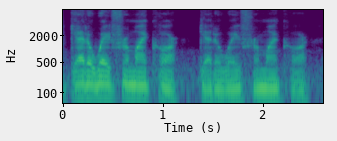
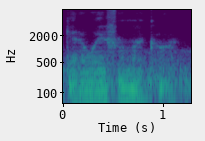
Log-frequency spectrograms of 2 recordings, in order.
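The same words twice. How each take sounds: First: A mild mock yell, barely raised; retelling a shout at people by his car; retold yell. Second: Soft, breathy menacing whisper, much softer; echoing his own shout as a quiet threat. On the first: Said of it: "I'm yelling". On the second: Pretend. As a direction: hiss the order under your breath. Repeats the order, now whispered.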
